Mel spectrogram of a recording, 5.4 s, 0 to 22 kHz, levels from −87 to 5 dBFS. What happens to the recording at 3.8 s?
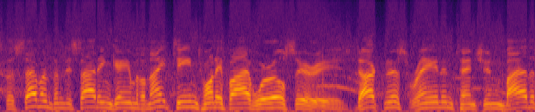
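At 3.8 s the audio carries a harsh, buzzy distortion that runs through the whole clip, likely from a stuck bit: one data bit held fixed shifts about half the samples by a step near -35 dBFS, filling quiet stretches with a gritty noise floor.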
